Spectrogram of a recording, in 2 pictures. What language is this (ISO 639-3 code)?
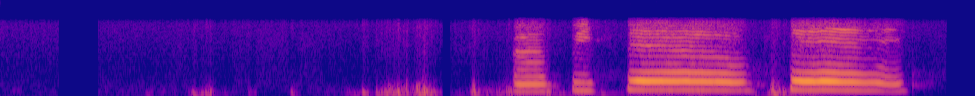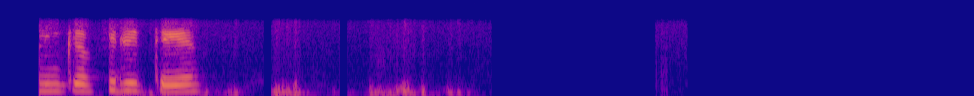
sat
